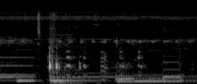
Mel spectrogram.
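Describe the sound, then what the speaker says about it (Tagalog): A chicken clucks close by, a sharp squawk followed by a run of low, murmuring clucks, with no talking. "At yung manok, andyan."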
